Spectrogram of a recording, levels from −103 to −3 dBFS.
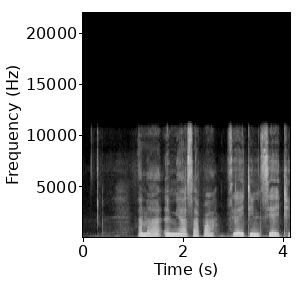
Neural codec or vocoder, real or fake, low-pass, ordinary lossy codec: none; real; 10.8 kHz; none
